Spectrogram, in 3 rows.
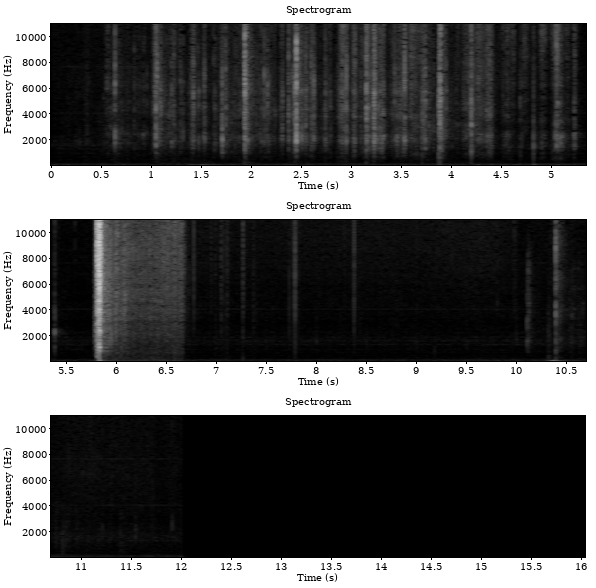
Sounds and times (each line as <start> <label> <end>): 5.8 Lighting a match 7.9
